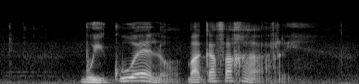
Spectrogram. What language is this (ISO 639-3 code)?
tsn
